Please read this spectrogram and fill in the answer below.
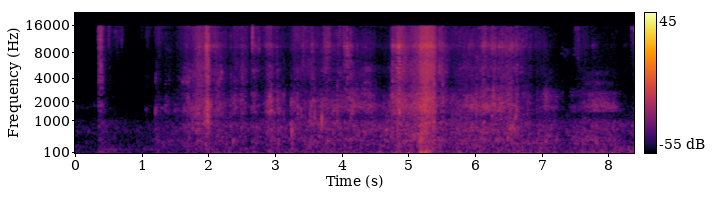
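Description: Faint rustling and handling noise as the camera moves through the pumpkin foliage, with one louder rush about five seconds in.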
